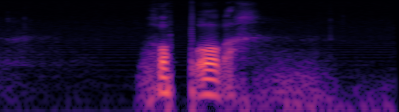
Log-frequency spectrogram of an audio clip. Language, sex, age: Norwegian, male, 20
